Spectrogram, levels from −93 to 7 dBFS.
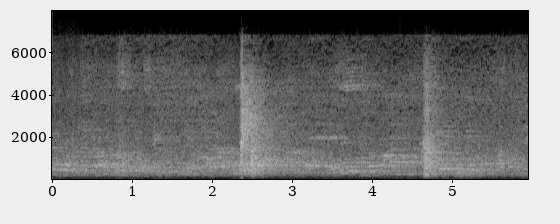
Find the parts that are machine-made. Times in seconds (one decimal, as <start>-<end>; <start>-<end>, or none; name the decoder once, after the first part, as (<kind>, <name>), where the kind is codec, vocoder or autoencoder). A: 0.6-3.6 (vocoder, Vocos)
